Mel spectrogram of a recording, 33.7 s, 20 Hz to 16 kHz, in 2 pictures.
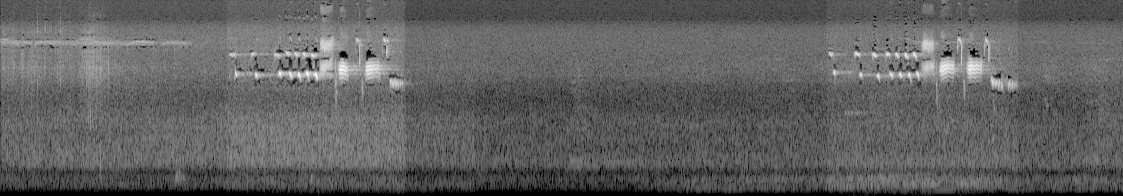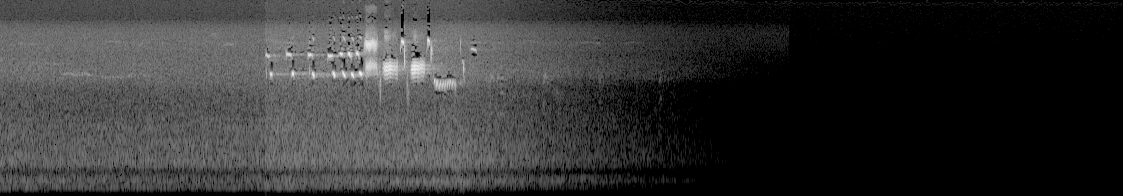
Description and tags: One of my favorite bird songs, the Song Sparrow. I recorded this proud guy in a stand of cattails near a small lake.
Recorder: Zoom H4-N
Microphone: Rode NTG-2
nature, field, song-sparrow, forest, woods, field-recording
